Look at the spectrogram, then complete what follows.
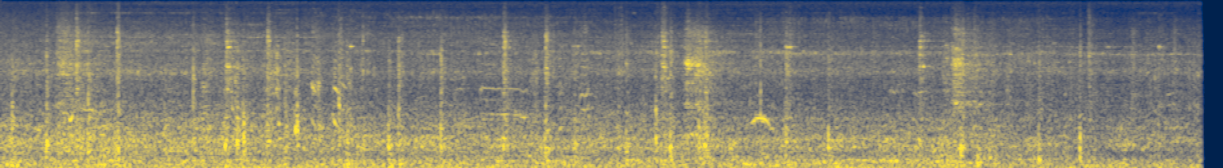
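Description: Train cars rolling along the track: a steady rumble with scattered sharp clicks and knocks from the wheels on the rails. It cuts off suddenly near the end.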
